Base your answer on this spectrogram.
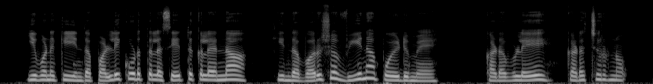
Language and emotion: Tamil, sad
